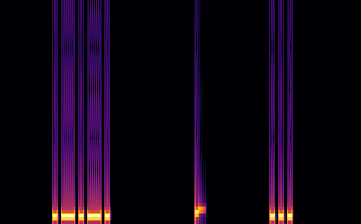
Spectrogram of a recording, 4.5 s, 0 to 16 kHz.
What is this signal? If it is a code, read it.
Morse code, heard as a keyed tone, about 22 wpm, 700 Hz. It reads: <AR> S
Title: Single Character (Letter:Number:Punctuation:Prosign) 22wpm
